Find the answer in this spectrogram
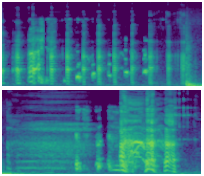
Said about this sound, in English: Got a cough to get off. Yeah. That's what makes things magic. Okay. But that was a solid hoot, though, so I'm going to be feeling that for a minute.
